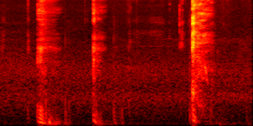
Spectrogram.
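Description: Three short, sharp cough bursts over a few seconds, with faint room noise between them.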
